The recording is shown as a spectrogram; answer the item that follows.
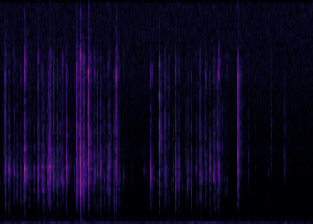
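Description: Faint typing on a computer keyboard: runs of quick keystrokes with short pauses, thinning out in the second half.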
